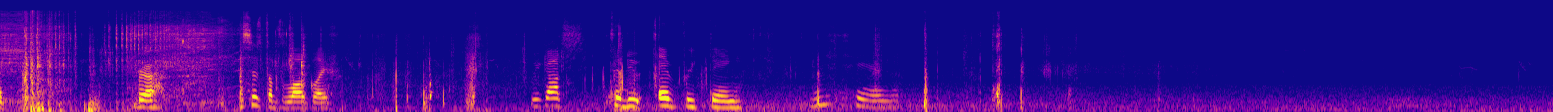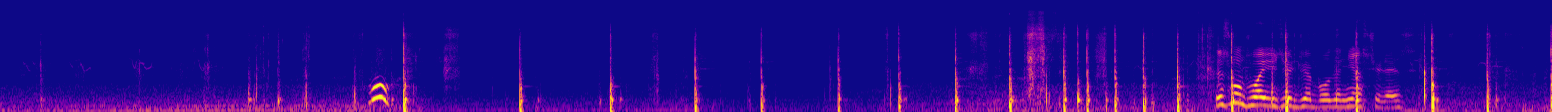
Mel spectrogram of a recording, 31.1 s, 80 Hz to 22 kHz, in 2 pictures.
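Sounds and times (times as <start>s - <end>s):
basketball bouncing on concrete: 18.0s - 19.8s, 20.7s - 21.0s, 21.6s - 31.0s.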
